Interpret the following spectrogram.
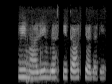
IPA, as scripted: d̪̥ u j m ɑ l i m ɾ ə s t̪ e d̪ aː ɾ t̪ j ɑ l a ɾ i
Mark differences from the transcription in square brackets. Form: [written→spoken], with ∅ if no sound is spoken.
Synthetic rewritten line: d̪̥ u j m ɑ l i m ɾ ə s t̪ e [d̪→t̪] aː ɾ t̪ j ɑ l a ɾ i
